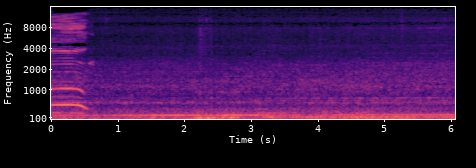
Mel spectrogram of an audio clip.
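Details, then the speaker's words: Perodua Alza driving at speed: steady low drone over road rumble with constant hum from front left and right, louder as speed rises; worn front wheel bearings, though tyres should be checked first. "Hai jadi kita sudah dengarnya punya bunyi macam mana Uh Kalau makin kalau kita makin laju makin kuat dp-nya bunyi berdengung dekat depan sini kiri dan kanan so Itulah masalah di pada bearing"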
